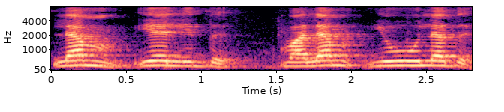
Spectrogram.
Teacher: ലാമിൻ്റെ മഹ്റജ് എവിടെയാണ്? നാവിൻ്റെ തലയുടെ അരുവും മേലെ മുൻപല്ലിൻ്റെ ഊനും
